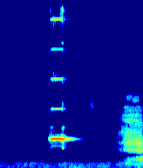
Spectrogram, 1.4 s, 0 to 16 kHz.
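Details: A single short high-pitched electronic beep from a PCA infusion pump loaded with a hydromorphone 0.2 mg/mL syringe on a standard PCA setting, as the key is pressed to start purging air from the line.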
